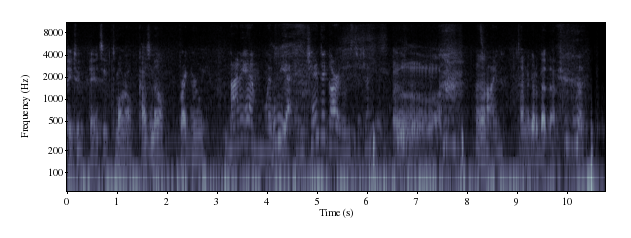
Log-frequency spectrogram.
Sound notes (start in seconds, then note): 5.3 groaning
